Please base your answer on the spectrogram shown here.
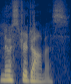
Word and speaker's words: Nostradamus: Apple pen as no can't say it right Nostradamus thank you no no not as nostram the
